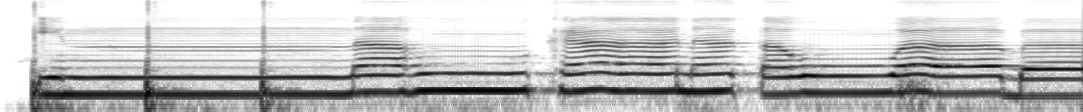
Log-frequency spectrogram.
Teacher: ada nun bertanda tasydid, jangan lupa ditahan selama 3 harokat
